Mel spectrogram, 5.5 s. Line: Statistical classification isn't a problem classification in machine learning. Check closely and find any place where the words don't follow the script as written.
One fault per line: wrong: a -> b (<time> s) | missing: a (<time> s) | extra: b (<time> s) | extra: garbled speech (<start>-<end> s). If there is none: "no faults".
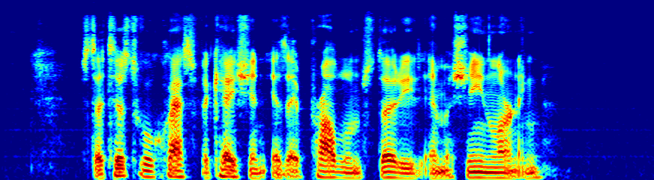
wrong: isn't -> is (2.2 s)
wrong: classification -> studied (3.0 s)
